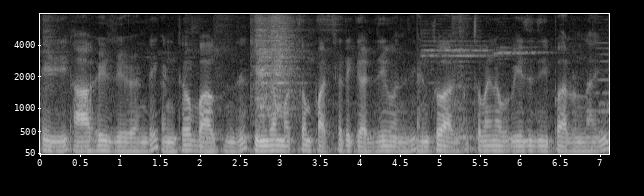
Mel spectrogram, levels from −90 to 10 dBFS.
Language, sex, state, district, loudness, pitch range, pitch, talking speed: Telugu, male, Telangana, Nalgonda, -23 LUFS, 95-105 Hz, 100 Hz, 135 wpm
